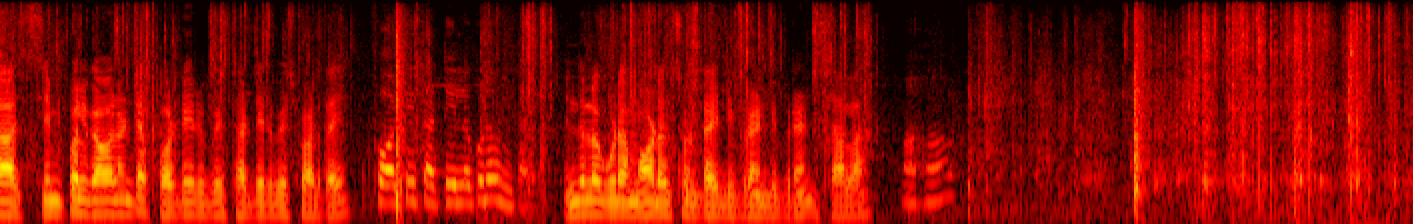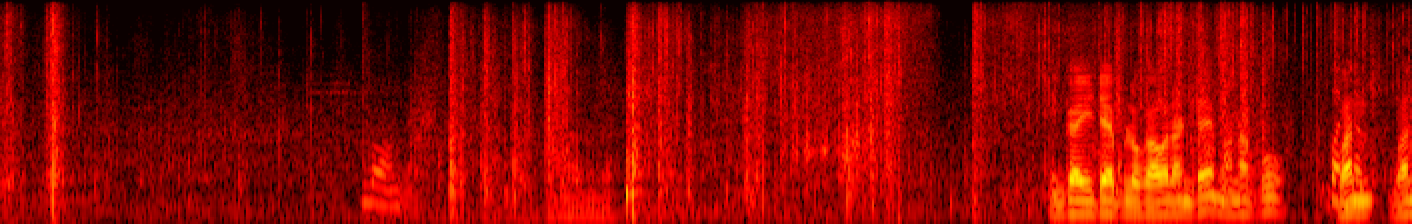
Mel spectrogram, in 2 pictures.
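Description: Plastic boxes clatter and tap as they are handled.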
